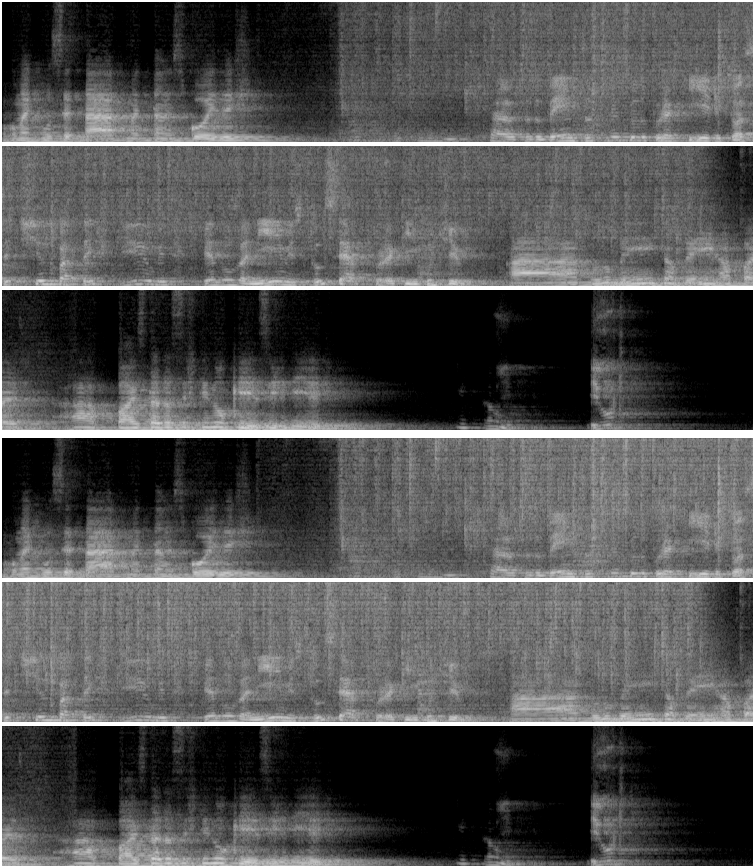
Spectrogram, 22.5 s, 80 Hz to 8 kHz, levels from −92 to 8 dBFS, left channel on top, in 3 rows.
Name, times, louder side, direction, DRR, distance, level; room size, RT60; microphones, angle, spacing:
voice 1, 0.0-2.5 12.6-15.3 15.6-18.3, equal, 60° left, 0 dB, 2.4 m, -20 dB
sound 1, 2.5-15.7, right 8 dB, 40° right, 1.2 m, -29 dB
voice 2, 3.9-4.6 4.9-12.2 19.6-20.1 20.9-21.2, equal, ahead, 4 dB, 0.6 m, -23 dB
19.5 x 17.5 x 3.4 m, 1.5 s
head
